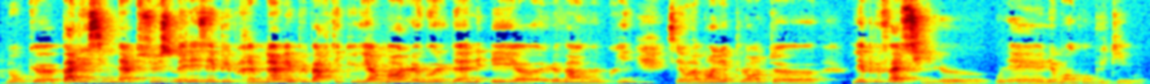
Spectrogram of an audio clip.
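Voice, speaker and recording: A woman's voice: on the high side, steady tone, measured pace. A woman chatting casually to camera at home, a plant vlogger who fills her talk with little hesitations and laughs. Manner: chatty, many fillers and laughs. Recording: echoey room.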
